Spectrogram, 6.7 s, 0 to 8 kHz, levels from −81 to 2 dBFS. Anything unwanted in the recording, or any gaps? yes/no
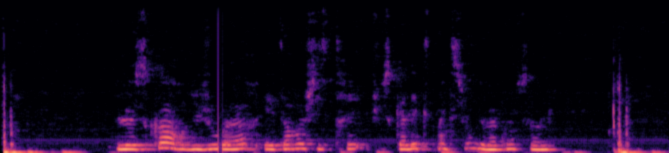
yes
